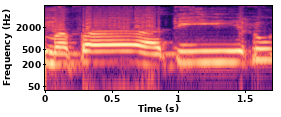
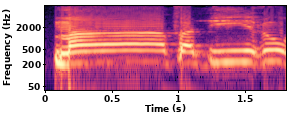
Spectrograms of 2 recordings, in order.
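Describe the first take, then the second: First: Only the two middle syllables are drawn out. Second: The first syllable is also drawn out. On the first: The speaker calls it right. "ये मफातीहु ये सही है" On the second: The speaker calls it wrong. "गलत, यहाँ पर मीम भी खिंच गया"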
